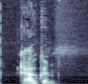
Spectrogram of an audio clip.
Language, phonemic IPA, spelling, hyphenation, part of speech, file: Dutch, /ˈrœy̯.kə(n)/, ruiken, rui‧ken, verb, Nl-ruiken.ogg
- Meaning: 1. to smell (i.e. to perceive a smell) 2. to smell (i.e. to emit a smell)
